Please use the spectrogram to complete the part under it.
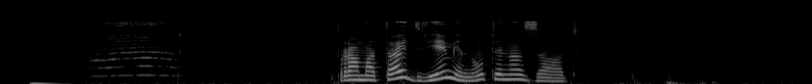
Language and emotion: Russian, neutral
